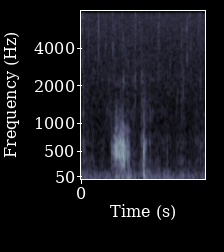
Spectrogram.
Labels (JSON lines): {"label": "biophony, low growl", "recorder": "SoundTrap 300"}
